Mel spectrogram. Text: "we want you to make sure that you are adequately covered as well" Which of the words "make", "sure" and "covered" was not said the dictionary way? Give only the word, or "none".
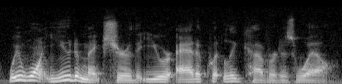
none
